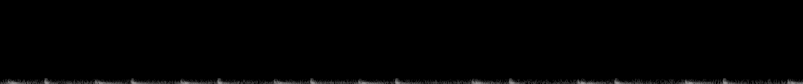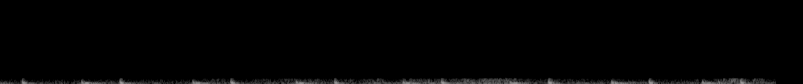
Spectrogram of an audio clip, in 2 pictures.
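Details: Person recording their own heartbeat: steady, deep lub-dub heart sounds at about 65 beats a minute over a low, muffled rumble.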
